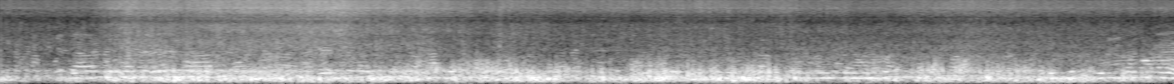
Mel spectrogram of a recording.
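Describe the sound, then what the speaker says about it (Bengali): Rough seas at Digha beach roar continuously as surf and strong wind gusts buffet the microphone, a dense, loud wash of noise that never lets up. "ফুলে ফেঁপে রয়েছে সমুদ্র আজকে সন্ধ্যে থেকেই"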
